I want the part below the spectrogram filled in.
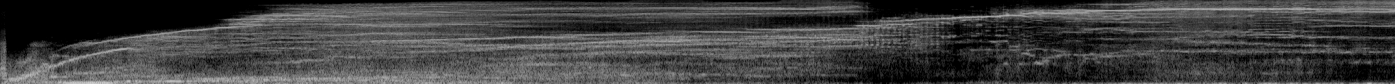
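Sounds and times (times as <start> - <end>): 
sci-fi alien UFO zooming: 0.0 - 8.5.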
